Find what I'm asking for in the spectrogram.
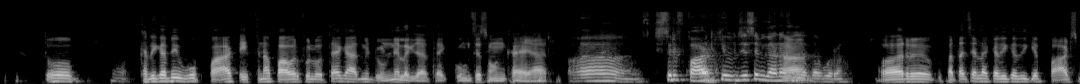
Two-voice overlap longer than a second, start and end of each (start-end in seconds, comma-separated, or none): none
